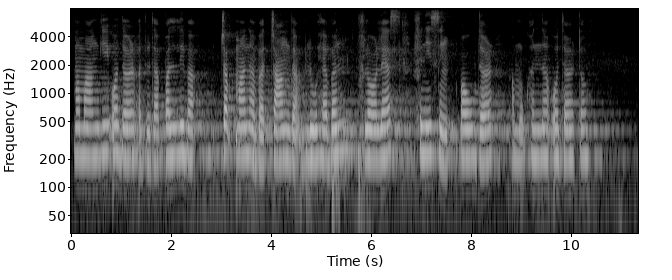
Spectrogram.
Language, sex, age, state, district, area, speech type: Manipuri, female, 18-30, Manipur, Kakching, rural, read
